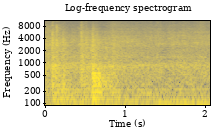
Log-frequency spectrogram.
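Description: Outdoor ambience with a vehicle engine running, a steady low rumble. A brief louder sound comes about half a second in.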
